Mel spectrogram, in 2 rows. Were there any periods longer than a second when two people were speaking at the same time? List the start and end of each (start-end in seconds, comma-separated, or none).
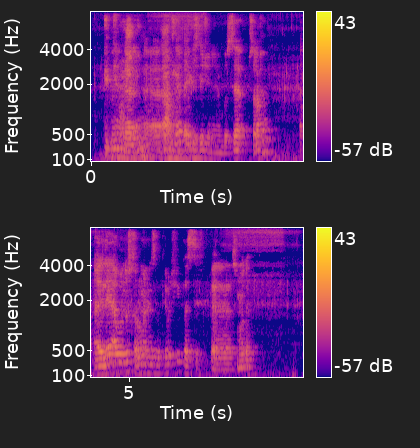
0.6-2.3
